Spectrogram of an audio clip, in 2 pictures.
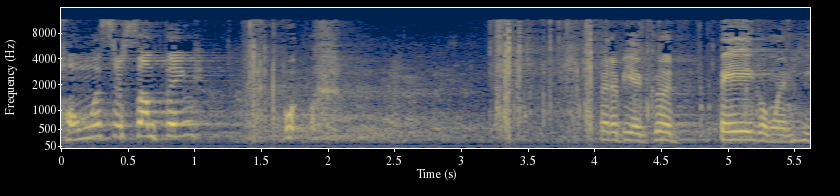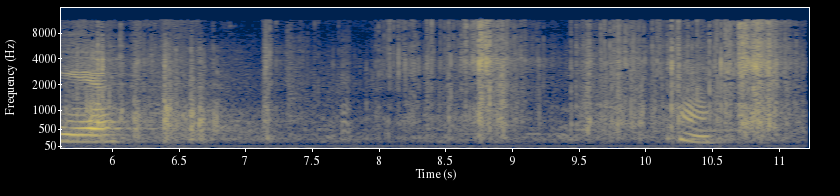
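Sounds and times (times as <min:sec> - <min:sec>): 
speech: 0:00.0 - 0:02.3, 0:04.0 - 0:06.2, 0:10.3 - 0:10.7
laughter: 0:01.4 - 0:03.2
Christmas gift wrapping paper crinkling and tearing: 0:03.2 - 0:04.5, 0:05.7 - 0:11.2.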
